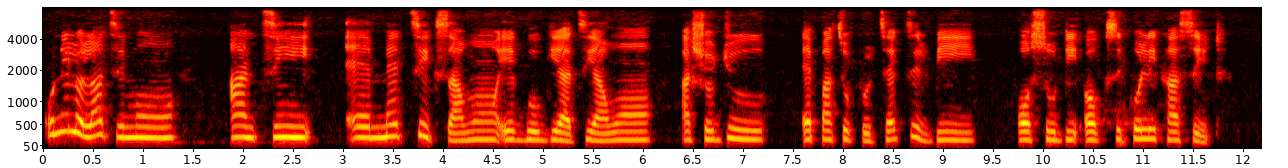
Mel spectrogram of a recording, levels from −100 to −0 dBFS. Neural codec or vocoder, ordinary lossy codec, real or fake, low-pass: none; none; real; none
